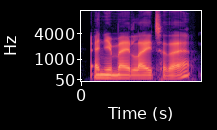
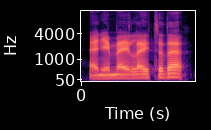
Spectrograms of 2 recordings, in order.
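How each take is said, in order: First: It is said in a New Zealand accent. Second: It is said in a pirate accent. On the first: The speaker calls it wrong. "in the Kiwi accent, that doesn't sound great" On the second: The speaker calls it right. "in the pirate accent"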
